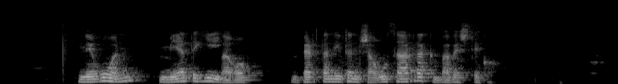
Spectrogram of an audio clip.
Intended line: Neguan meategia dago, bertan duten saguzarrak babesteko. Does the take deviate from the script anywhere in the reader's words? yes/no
no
